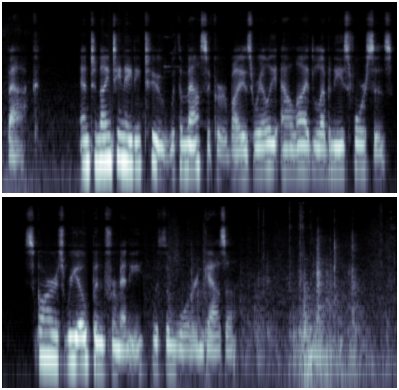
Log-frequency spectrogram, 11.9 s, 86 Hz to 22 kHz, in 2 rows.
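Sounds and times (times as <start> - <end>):
speech: 0.1 - 0.6, 1.2 - 10.5
museum door being eased open: 8.4 - 11.8
key turning in a museum door lock: 9.5 - 11.8.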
